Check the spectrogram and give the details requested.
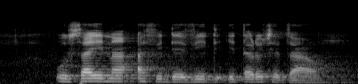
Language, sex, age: Venda, male, 21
